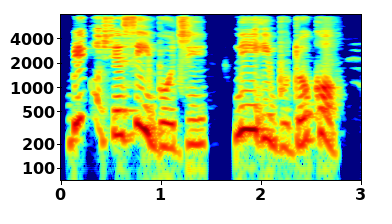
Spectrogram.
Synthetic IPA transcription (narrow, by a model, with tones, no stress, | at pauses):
bi˨˦bɔ˦˨ʃe˧si˦i˦˨bo˨d͡ʒi˧ | nĩ˦i˧bu˨do˨˦kɔ˦˨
